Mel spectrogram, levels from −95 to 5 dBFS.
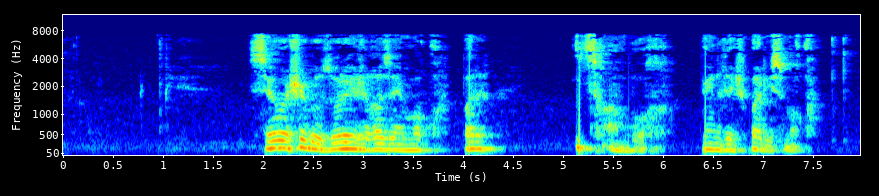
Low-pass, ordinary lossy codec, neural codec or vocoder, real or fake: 7.2 kHz; AAC, 64 kbps; none; real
